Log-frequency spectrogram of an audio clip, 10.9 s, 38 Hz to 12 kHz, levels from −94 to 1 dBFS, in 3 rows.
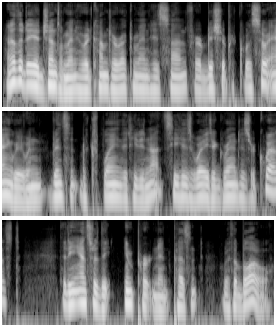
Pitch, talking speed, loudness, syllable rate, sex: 110 Hz, 220 wpm, -19 LUFS, 6.0 syllables/s, male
